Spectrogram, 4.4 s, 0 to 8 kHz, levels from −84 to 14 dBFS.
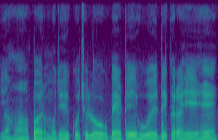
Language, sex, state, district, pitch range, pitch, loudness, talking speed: Hindi, male, Madhya Pradesh, Katni, 110-125 Hz, 115 Hz, -23 LUFS, 135 wpm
